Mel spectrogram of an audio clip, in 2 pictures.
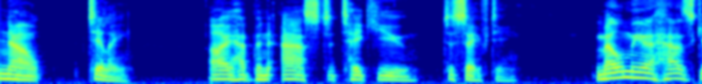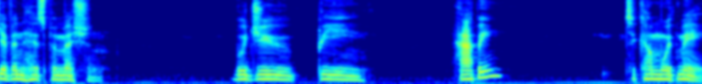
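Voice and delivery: speaking with a big smile. A player speaking in character to another character, smiling voice. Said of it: "I give her a big smile".

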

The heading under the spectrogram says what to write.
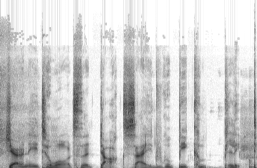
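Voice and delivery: deep dropped voice. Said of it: "breaks that kind of voice".

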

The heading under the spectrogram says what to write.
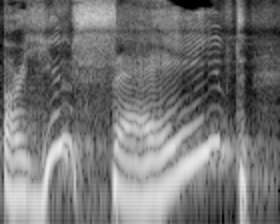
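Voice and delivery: put-on Southern accent, swooping, "saved" drawn out. Imagining a southerner walking up to someone in the subway, in a southern accent. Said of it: "In like the best Southern accent".

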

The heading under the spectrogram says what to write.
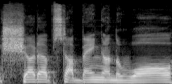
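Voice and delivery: plain

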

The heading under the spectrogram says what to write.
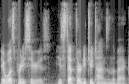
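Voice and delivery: play-acted, low, very quiet, bone-dry deadpan. Describing a favorite movie joke, the speaker quotes her line, imitating deadpan delivery. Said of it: "And it's very deadpan".

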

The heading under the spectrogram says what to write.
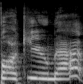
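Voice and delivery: put-on, very high, shrieking, screamed yell. Retelling how tired players react on the ice: imitating players screaming. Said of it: "they'll be screaming, like".

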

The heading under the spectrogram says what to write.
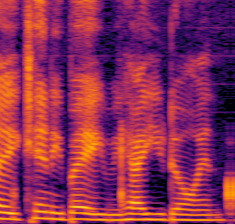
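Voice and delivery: put-on Southern accent. Calling a number as Becky on a phone call: put-on Southern accent. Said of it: "Southern accent, please".

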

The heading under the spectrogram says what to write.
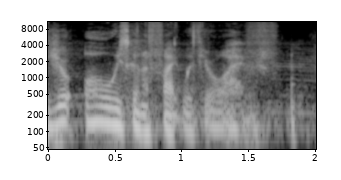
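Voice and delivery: dark, low, hushed, very quiet whisper. Showing what Satan whispers during a fight with a wife: imitating Satan whispering. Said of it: "and he'll whisper".

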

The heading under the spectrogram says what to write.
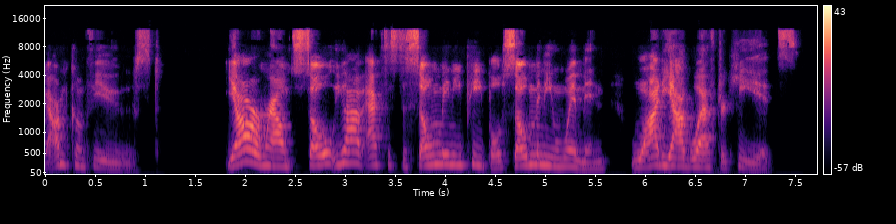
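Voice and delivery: ordinary delivery

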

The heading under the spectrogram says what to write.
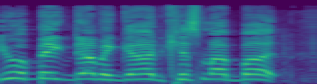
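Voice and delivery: yelled, very high-pitched cartoon robot voice. Fist shaking in the air before a woman leery about whether God is real, a yelled Bender impression. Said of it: "doing my best Bender from Futurama impression, I yelled".

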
